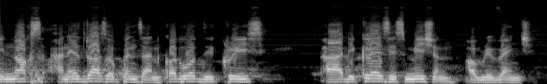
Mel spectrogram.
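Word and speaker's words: Cutwolfe: Catwolf is spelled C-U-T-W-O-L-F-E, Catwolf.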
